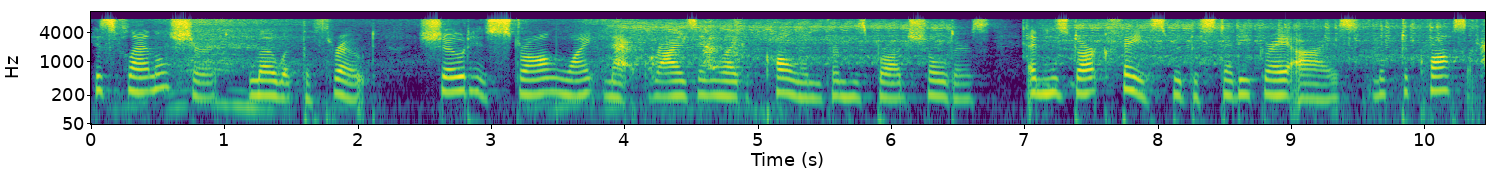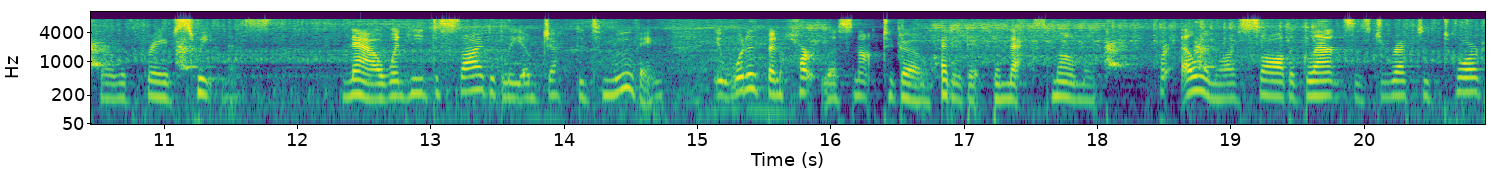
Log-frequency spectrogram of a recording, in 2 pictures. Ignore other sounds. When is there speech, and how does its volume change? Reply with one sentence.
You can hear the speech from 0.0 to 20.8 s, at a steady volume.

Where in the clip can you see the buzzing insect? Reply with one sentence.
The buzzing insect can't be heard in this clip.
